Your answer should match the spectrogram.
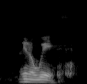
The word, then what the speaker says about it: Lena Waithe: Lena Waithe. – Yeah. Lena Waithe. I think you pronounced it. Okay. – Lena Waithe.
